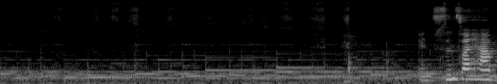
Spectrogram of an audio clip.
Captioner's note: knife scraping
